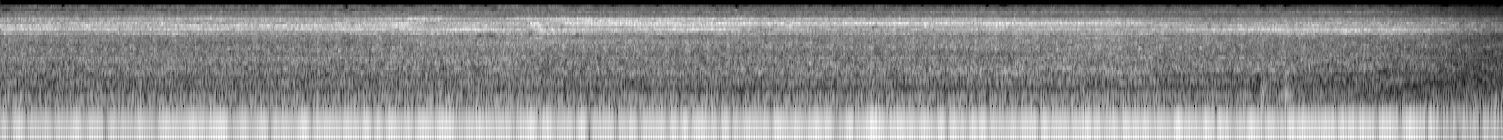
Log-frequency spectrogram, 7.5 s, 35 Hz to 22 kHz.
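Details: 1965 V8 after turn-signal switch and wiring repair, just started on choke: loud, steady rumble, slightly fast idle with no misses, knocks or hunting; later just over 190 degrees, charging 14 volts.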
